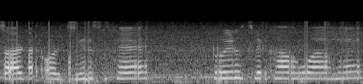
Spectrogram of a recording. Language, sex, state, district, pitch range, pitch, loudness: Hindi, female, Odisha, Sambalpur, 265-285 Hz, 275 Hz, -16 LUFS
